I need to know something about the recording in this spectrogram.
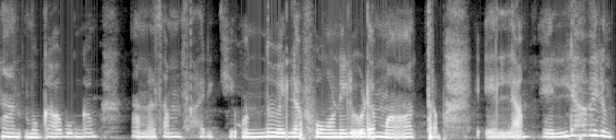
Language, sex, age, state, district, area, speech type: Malayalam, female, 18-30, Kerala, Palakkad, rural, spontaneous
